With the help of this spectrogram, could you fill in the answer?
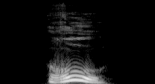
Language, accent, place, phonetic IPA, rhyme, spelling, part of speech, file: German, Germany, Berlin, [ʁuː], -uː, Ruh, noun, De-Ruh.ogg
- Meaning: alternative form of Ruhe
